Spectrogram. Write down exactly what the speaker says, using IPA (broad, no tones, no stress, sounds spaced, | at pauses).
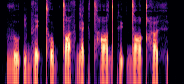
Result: ð u ʔ i b ð e ʔ tʰ o b t ɑ θ ɡ æ k tʰ ɑ d k y ʔ d ɑ qʰ y θ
